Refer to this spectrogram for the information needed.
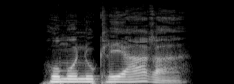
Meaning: inflection of homonuklear: 1. strong/mixed nominative masculine singular 2. strong genitive/dative feminine singular 3. strong genitive plural
- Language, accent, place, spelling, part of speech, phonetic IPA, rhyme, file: German, Germany, Berlin, homonuklearer, adjective, [homonukleˈaːʁɐ], -aːʁɐ, De-homonuklearer.ogg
